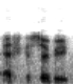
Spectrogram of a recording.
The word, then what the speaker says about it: Aske Soby: Yeah, I would pronounce it Aske, Soby.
